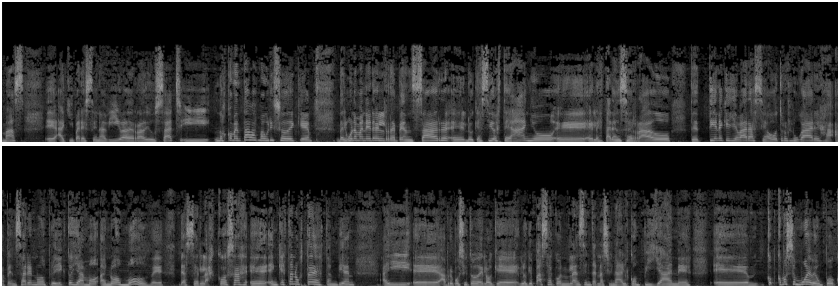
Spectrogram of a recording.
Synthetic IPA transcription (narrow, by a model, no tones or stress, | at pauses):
mas | eʔa̰kipaɾaese̞naβiβaðeraðjousat͡ʃino̞skoment̪aβazmawɾisjoðe̞ked̪ealɣunamane̞ɾaelre̞pe̞nsaɾelo̞keasiðoest̪eaɲoeelest̪aɾe̞nseraðo | t̪et̪je̞ne̞keʝe̞βaɾasjao̞t̪ɾo̞zluɣaɾe̞saʔape̞nsaɾenːweβospɾoʝek̚t̪osiamoʔanwe̞βosmo̞ð̞ozðeðeaseɾlasko̞saseeŋkest̪anust̪e̞ðest̪ambje̞n | a̰iea̰pɾo̞po̞sit̪oðelokelo̞ke̞pasako̞nlansaint̪eɾnasjo̞nalko̞mpiʝanes | emkoko̞mo̞se̞mwe̞β̞eumpo̞k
